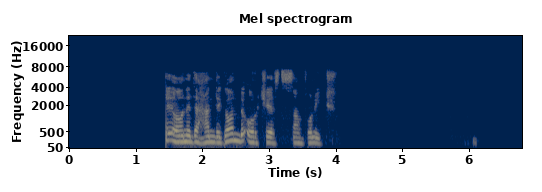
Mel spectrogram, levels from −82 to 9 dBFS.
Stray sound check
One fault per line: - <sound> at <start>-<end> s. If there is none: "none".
none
